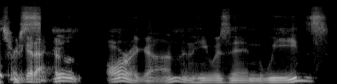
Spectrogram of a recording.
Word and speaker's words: Oregon: Salem, Oregon, and he was in Weeds, How did you pronounce my state? Oregon. Yeah, there you go. You said Oregon. Oregon, yes, East Coasters always do that. Oregon. It's like a gun.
